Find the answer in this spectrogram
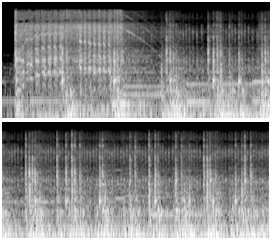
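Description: Mahindra Thar's diesel engine cold-starting in freezing weather on its third crank attempt: the starter cranks and the engine catches, then runs with a dense, uneven clatter of knocks.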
